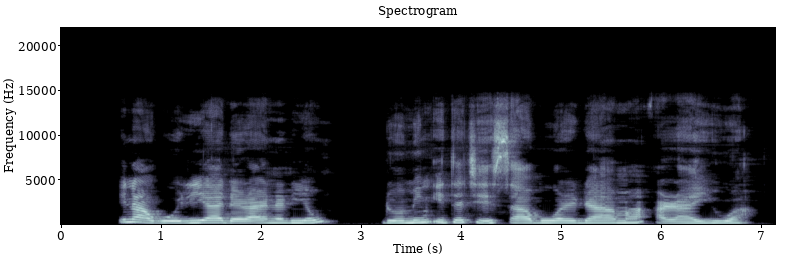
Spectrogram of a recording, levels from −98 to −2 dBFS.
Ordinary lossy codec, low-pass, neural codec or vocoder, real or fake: none; 14.4 kHz; none; real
